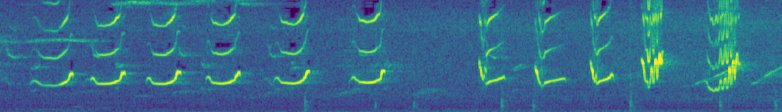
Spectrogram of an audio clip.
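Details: Shama song for tutoring other shamas: clear hooked whistles repeated roughly every quarter second, then higher, sharper downslurred notes ending in two louder ringing ones, with faint clicks in the background.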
